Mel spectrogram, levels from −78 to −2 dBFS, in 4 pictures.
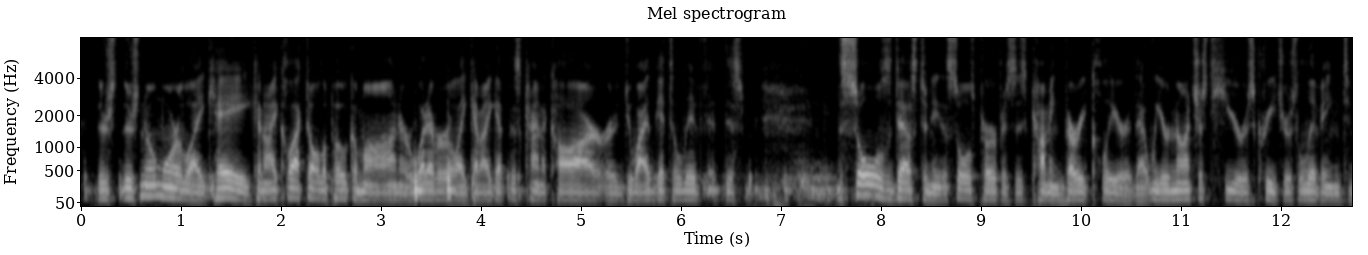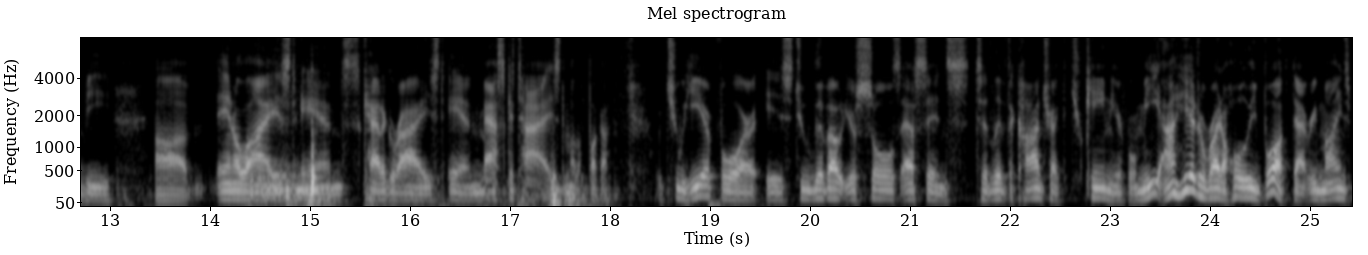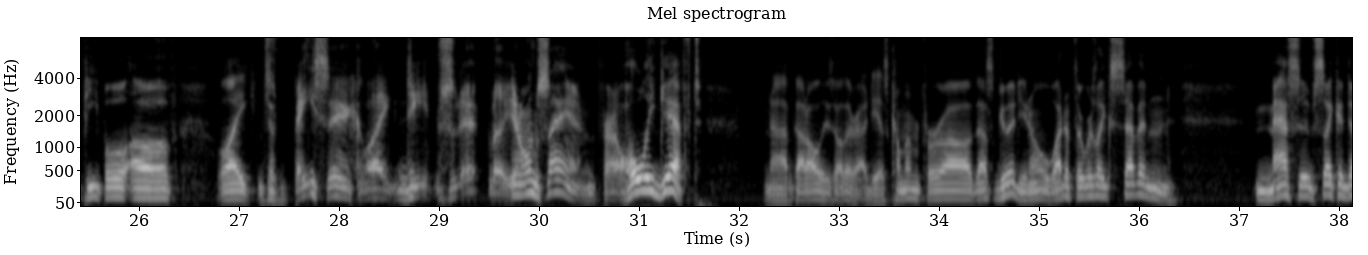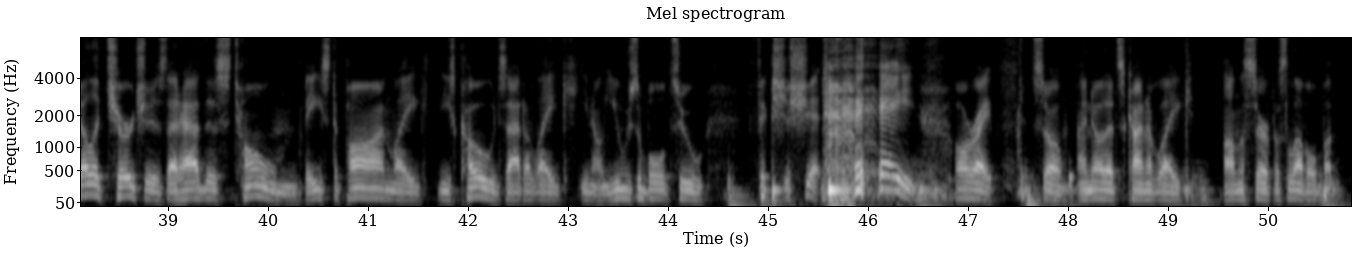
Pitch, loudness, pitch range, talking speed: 100 Hz, -33 LUFS, 90-110 Hz, 190 wpm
